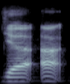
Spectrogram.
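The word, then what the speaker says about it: جاء: Contohnya iza jaa. Nah, tuh jaa. Ja itu kan dibacanya panjang tuh karena setelah huruf ja tuh ada alif kan. Ketemu lagi sama hamzah tuh. Dan dia masih satu kalimat gitu.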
